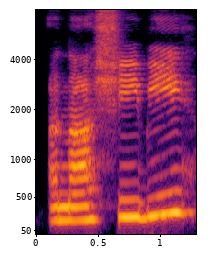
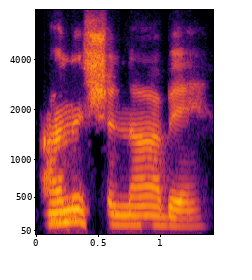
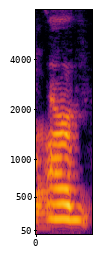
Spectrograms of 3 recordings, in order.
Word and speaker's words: Anishinaabe: So I'm going to pronounce this wrong. Anashibi? No, that's not the name of the school. Anashiba? Anishinaabe. Anashinabe. Okay, Yeah, yes. So Anishinaabe.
